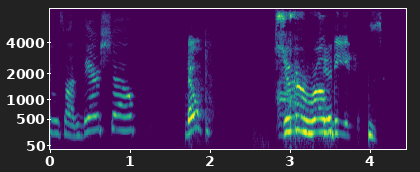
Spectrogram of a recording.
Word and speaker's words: Gerodias: Gerodias. It's pronounced like it looks. It's pronounced like it looks. I don't buy it. Yeah. Gerodias. There you go. Gerodias.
